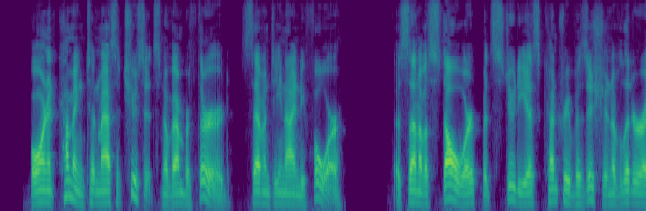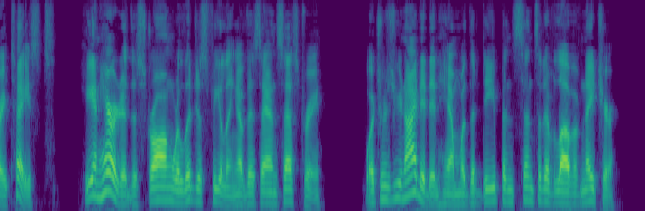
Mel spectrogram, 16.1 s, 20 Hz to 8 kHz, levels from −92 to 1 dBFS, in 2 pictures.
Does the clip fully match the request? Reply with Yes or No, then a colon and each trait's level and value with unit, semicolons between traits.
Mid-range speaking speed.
Yes: average, 150 wpm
